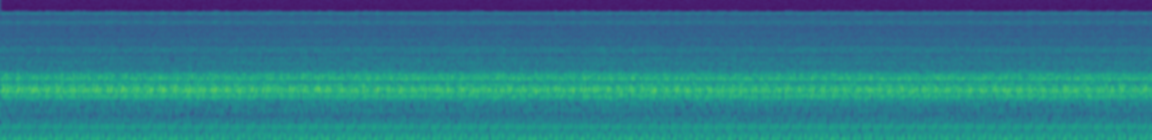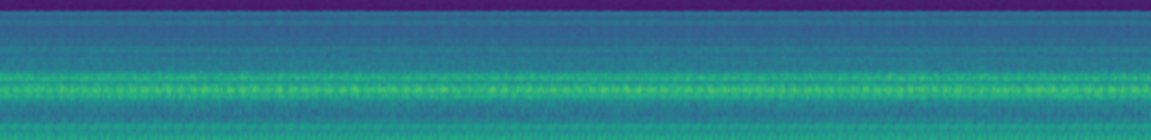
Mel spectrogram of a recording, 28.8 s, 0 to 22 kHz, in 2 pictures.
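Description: Grumman AA-5A Cheetah's four-cylinder Lycoming O-320 engine and propeller running steadily at constant power during the climb-out after take-off, heard from inside the cabin. The pitch holds steady throughout.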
